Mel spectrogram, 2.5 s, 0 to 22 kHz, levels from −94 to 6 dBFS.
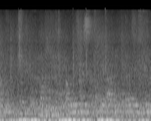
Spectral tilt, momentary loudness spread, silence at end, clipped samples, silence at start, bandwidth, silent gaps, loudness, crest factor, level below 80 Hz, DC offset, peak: -4.5 dB/octave; 3 LU; 0 s; under 0.1%; 0 s; 16 kHz; none; -34 LUFS; 12 dB; -36 dBFS; under 0.1%; -14 dBFS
